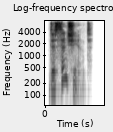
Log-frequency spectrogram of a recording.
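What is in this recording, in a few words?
"dissentient", British English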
